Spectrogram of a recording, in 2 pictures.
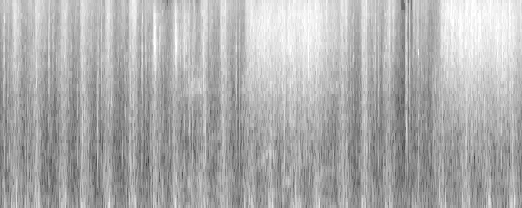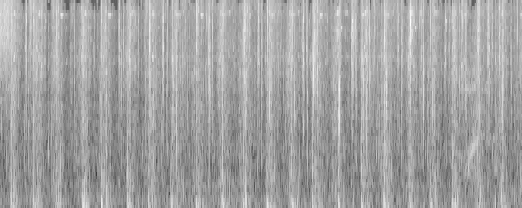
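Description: Quick footsteps run steadily over ground.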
